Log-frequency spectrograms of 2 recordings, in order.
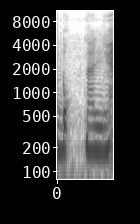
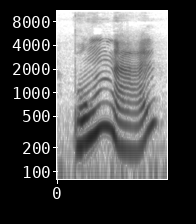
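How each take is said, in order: First: A K sound comes before the N. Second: An NG sound comes before the N. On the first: The speaker calls it wrong. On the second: The speaker calls it right.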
